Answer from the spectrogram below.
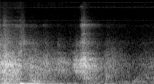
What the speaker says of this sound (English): And I'm going to open up the door.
